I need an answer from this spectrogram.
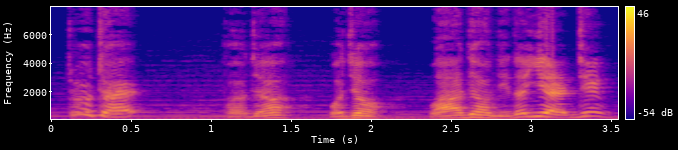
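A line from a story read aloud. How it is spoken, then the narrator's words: Hoarse crow's voice. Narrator (Chinese): 一只大乌鸦就嘶哑着嗓子对他说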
